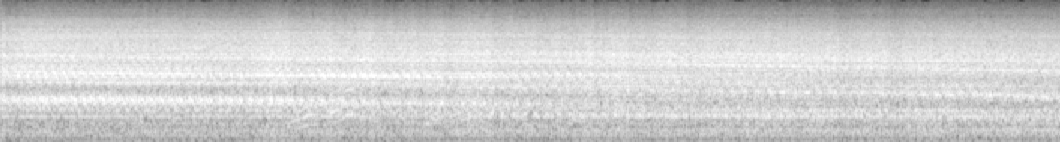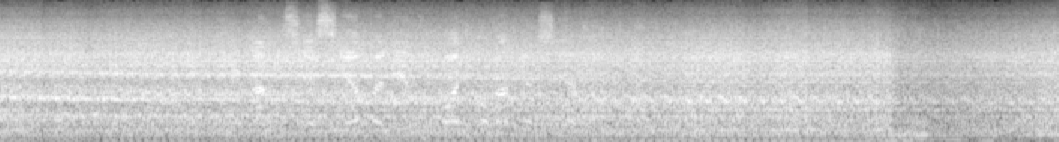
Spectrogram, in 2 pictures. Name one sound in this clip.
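A car engine roars loudly at high revs, its pitch slowly falling.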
